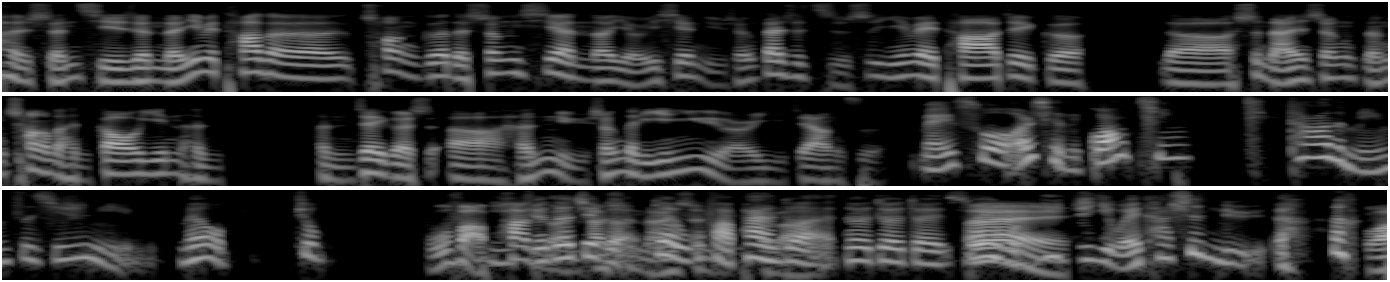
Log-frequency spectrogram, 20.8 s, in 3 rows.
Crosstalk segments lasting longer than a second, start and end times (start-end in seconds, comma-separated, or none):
16.2-17.9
